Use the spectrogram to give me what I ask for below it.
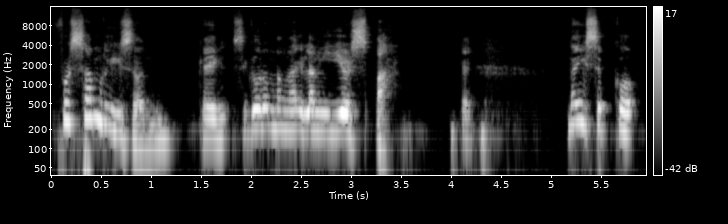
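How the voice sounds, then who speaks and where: A man's voice: high voice, big pitch swings, takes it slowly. Man telling his life story. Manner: storytelling, switching between Tagalog and English. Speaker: interview guest. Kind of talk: conversational radio interview.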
